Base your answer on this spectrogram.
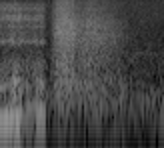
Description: Wilma snoring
